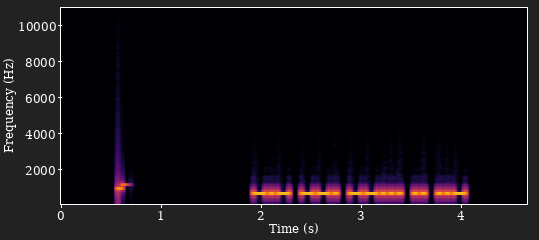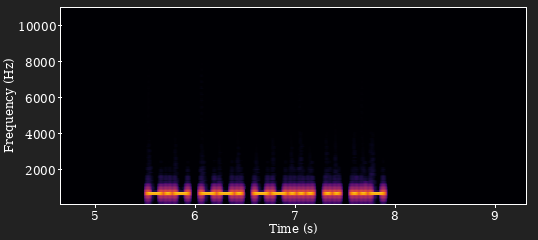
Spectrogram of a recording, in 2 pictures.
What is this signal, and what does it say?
Morse code, heard as a keyed tone, about 29 wpm, 700 Hz. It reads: KG7IU KG7IU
